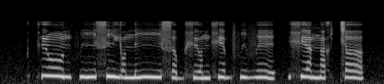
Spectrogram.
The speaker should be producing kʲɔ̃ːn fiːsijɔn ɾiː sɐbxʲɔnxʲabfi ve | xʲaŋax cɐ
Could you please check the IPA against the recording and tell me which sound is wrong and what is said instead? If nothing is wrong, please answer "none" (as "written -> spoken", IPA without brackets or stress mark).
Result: none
